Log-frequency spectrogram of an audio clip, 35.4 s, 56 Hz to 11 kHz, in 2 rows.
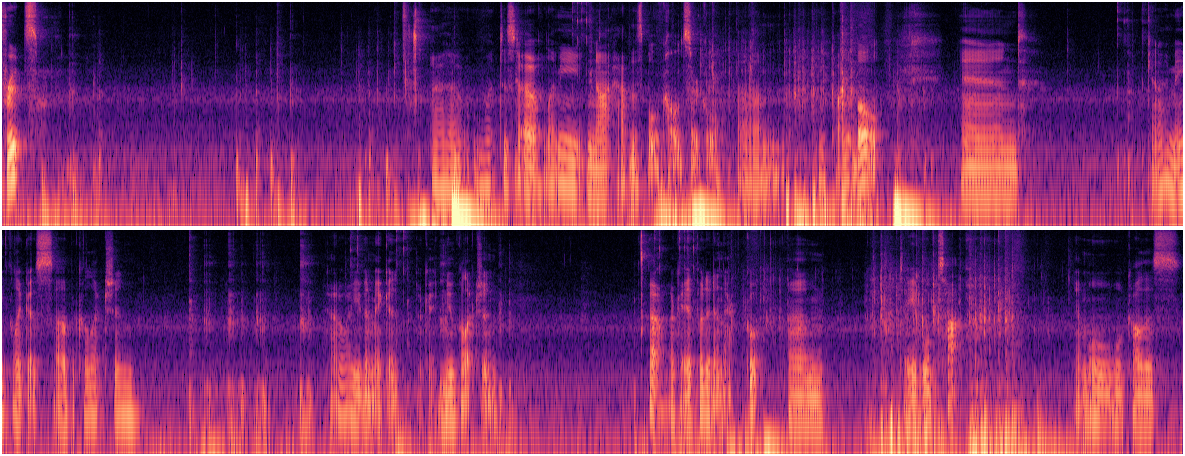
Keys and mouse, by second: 1.4-3.5 middle drag, 3.8 shift+middle drag, 5.5 shift+middle drag, 8.5 click, 8.7-13.5 drag, 16.7 click, 17.1-20.0 right drag, 23.1 right click, 27.5 click, 28.0-33.6 drag.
